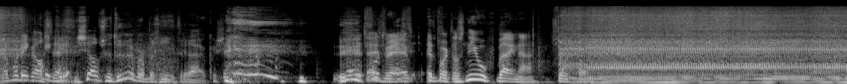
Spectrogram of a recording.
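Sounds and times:
cordless high-pressure washer running: 0.0 - 0.4, 5.6 - 8.4
laughter: 0.0 - 1.1, 2.2 - 4.2
speech: 0.1 - 6.1.

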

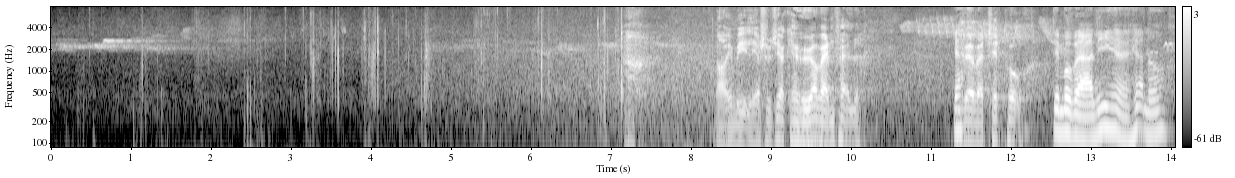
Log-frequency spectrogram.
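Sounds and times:
footsteps crunching at a walking pace: 0.3 - 7.2
speech: 8.3 - 10.3, 11.3 - 14.0.

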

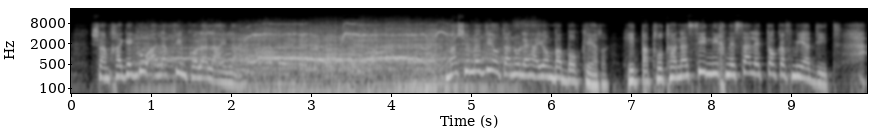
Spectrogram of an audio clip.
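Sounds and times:
speech: 0.3 - 3.6, 4.7 - 9.9
lawmakers cheering and applauding: 0.8 - 5.7
shrill sustained whistle-like tones: 2.2 - 4.9.

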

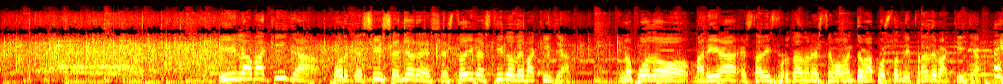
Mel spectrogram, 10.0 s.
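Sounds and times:
audience applause: 0.0 - 6.5
speech: 2.2 - 10.0.

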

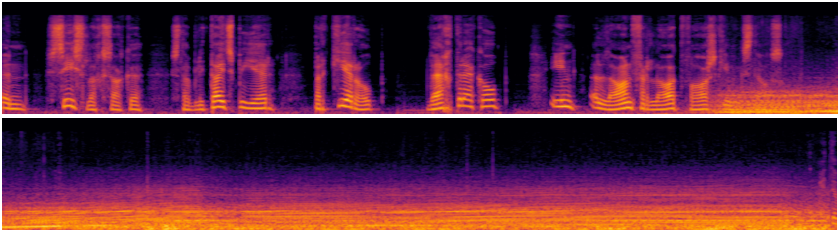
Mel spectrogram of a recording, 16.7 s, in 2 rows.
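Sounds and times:
speech: 0.0 - 8.2
three-cylinder turbo petrol engine revving: 7.0 - 16.7.

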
